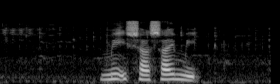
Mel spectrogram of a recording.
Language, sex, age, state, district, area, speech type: Santali, female, 18-30, West Bengal, Uttar Dinajpur, rural, spontaneous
